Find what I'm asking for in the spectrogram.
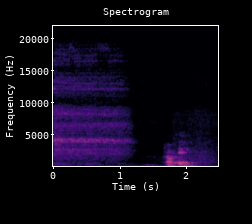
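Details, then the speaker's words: Nurse practitioner physical exam, nose check: the patient covers one nostril and breathes in deeply without difficulty; a steady airy sniff with free airflow and no whistling, showing a patent naris. "i'm going to have you cover one of your nose and take a deep breath in any difficulty breathing no okay do the same with the other side"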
